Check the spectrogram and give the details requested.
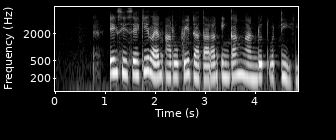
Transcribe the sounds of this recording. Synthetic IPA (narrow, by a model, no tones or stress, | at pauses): ʔɪŋsisɪhkilɛnaɾupid̥a̤t̪aɾaniŋkaŋːanɖʊt̪wəɖ̥i̤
